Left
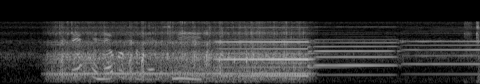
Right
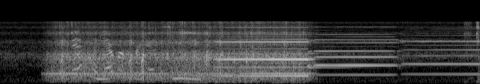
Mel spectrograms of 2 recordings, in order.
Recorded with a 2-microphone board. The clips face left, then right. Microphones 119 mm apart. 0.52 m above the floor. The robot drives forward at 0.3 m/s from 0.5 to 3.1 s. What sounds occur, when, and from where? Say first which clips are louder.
0.7 s a woman speaking: left 2 dB; 15° left (ahead or behind); by 2.0 s 10° left (ahead or behind)
2.1 s a violin: right 3 dB; 20° right (ahead or behind); by 4.8 s 15° right (ahead or behind)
